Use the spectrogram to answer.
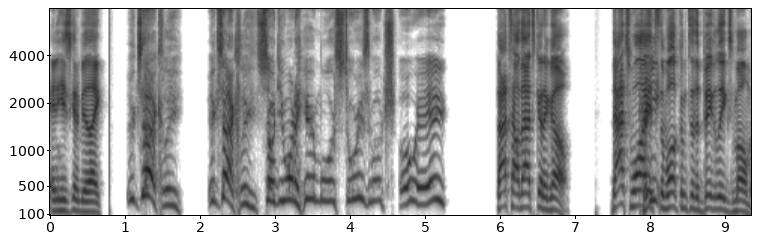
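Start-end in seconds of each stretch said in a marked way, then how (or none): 1.0-5.3 put-on very high-pitched elderly man voice. Imagining a grandfather answering his grandkids years from now, in an old man voice. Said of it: "Really good old man voice".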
